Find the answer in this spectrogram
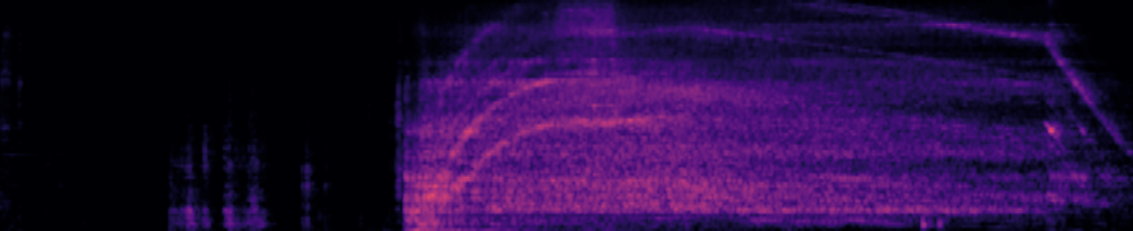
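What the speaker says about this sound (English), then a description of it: "So I'm going to cut these to size so that I can just go all the way around with them." A power saw cuts wooden bed slats to size. A few quiet knocks come first, then a loud, sustained whining cut begins and runs to the end.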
